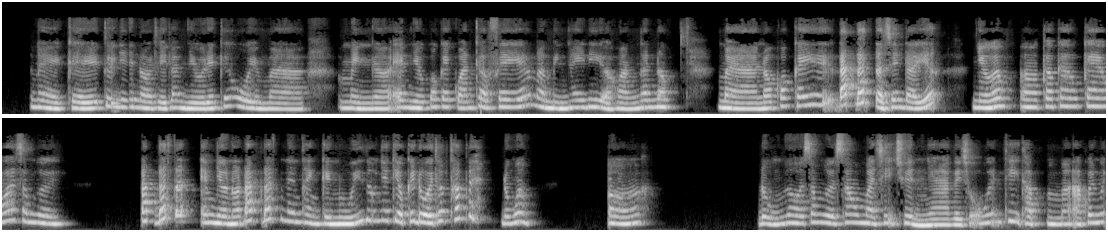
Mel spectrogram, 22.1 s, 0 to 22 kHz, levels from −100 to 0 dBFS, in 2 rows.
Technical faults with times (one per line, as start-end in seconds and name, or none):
4.79-4.82 DAB burbling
